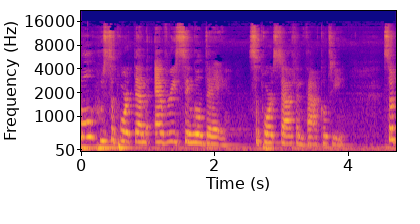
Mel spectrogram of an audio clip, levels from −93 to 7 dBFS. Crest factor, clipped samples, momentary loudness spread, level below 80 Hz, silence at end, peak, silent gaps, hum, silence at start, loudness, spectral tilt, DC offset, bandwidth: 16 dB; under 0.1%; 11 LU; -38 dBFS; 0 s; 0 dBFS; none; none; 0 s; -16 LUFS; -5 dB/octave; under 0.1%; 16 kHz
